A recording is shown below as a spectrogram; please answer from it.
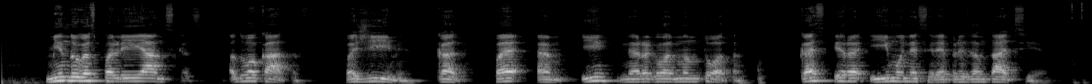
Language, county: Lithuanian, Panevėžys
